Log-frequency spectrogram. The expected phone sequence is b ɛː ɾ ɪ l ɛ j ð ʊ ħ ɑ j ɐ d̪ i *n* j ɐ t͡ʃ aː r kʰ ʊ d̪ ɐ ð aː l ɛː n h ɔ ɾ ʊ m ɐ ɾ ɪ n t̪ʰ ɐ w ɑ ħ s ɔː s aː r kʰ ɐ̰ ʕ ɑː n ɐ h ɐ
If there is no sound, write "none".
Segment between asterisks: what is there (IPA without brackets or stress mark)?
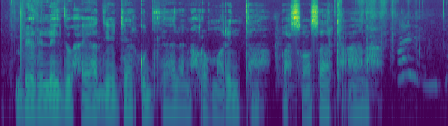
none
